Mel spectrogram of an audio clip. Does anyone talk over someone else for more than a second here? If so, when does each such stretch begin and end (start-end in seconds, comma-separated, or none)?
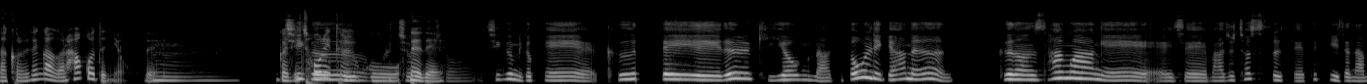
2.8-4.5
